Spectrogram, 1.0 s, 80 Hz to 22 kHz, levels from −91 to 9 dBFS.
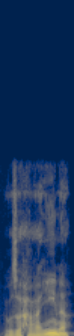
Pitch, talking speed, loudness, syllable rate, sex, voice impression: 110 Hz, 240 wpm, -16 LUFS, 5.8 syllables/s, male, very masculine, very adult-like, slightly middle-aged, very thick, very relaxed, very weak, very dark, very soft, very muffled, slightly fluent, raspy, cool, very intellectual, slightly refreshing, sincere, very calm, slightly friendly, very reassuring, slightly unique, elegant, wild, sweet, kind, very modest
